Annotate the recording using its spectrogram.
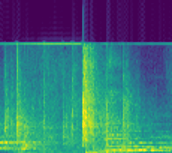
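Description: Kendo fencers' kiai shouts, long drawn-out cries, with the sharp impact of an attack about a second in: a bamboo shinai strike and the thud of a stamping foot on the wooden floor, followed at once by another long shout.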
